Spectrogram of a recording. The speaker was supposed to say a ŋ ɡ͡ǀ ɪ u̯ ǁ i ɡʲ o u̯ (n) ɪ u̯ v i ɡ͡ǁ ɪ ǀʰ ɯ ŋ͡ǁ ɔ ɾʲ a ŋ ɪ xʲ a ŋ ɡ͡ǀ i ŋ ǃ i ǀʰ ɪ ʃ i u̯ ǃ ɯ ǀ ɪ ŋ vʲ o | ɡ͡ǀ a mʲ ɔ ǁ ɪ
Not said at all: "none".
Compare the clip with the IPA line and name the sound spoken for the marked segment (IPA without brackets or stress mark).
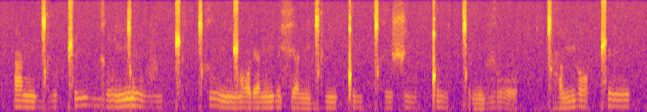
ŋ͡ǀ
